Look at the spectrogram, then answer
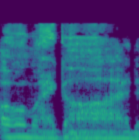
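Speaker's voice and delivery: low, slow, devastated, crushed dismay. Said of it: "I was devastated".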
